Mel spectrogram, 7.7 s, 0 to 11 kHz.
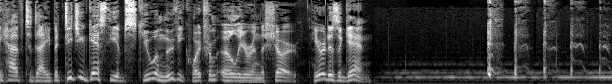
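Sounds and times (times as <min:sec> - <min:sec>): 
speech: 0:00.0 - 0:04.7
person coughing: 0:06.1 - 0:07.6.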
